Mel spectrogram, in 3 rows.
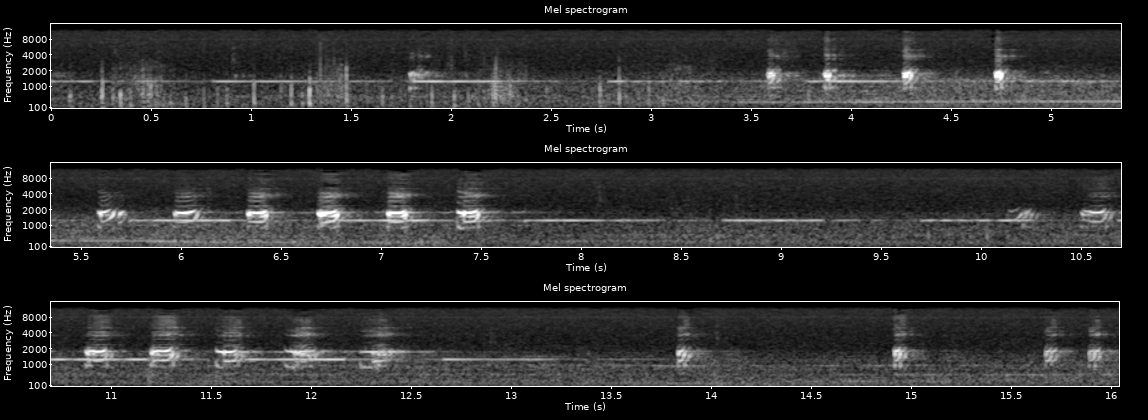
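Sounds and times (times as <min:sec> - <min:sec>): soft steady tone on slate: 0:00.0 - 0:04.0
turkey call yelps: 0:03.6 - 0:04.8, 0:05.6 - 0:07.6, 0:10.1 - 0:12.6, 0:15.7 - 0:16.0.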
